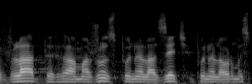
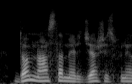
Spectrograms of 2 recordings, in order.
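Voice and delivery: usual speaking voice

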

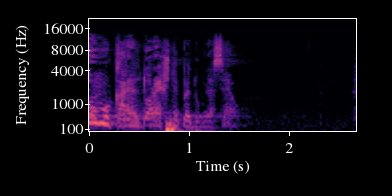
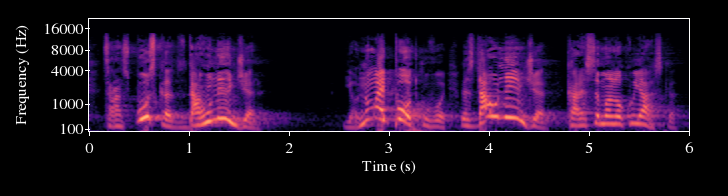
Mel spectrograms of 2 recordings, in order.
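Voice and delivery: louder stern God refusing to go; firm divine voice; 2 semitones higher, 8 dB louder than usual. Acted. God tells Moses he will not come, in a louder stern voice. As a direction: declare it as an offended God.

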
